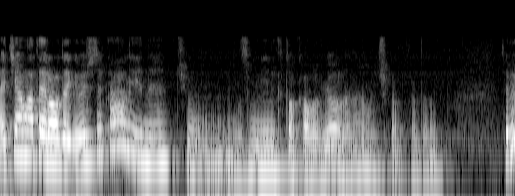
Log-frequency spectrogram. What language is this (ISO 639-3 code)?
por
